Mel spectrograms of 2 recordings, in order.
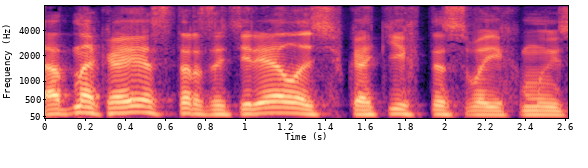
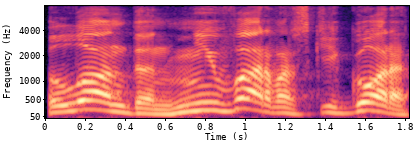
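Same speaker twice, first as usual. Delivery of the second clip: high-pitched, loud, yelled delivery; 7 semitones higher than usual. He retorts to a speaker planning to attack London: yelling. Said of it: "заорал Том".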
